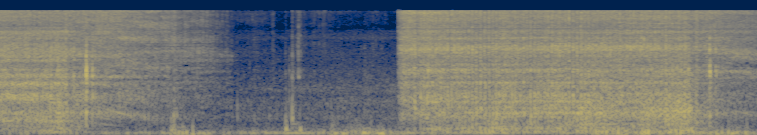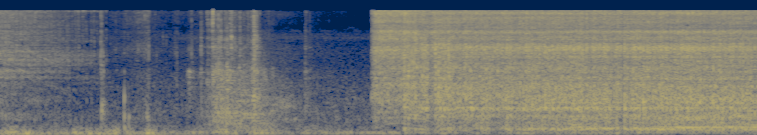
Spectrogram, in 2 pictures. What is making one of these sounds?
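A small electric chainsaw whirs loudly in bursts, cutting through a dry branch.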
